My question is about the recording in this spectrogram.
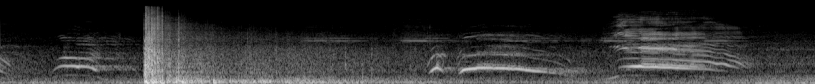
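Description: A one-gallon gasoline explosion: one sharp blast about a second and a half in, followed by a rumble that dies away over a couple of seconds. Voices call out before and after the blast.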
